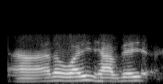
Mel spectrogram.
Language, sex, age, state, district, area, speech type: Manipuri, male, 60+, Manipur, Thoubal, rural, conversation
